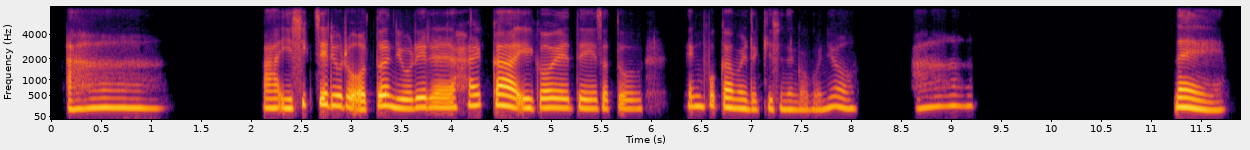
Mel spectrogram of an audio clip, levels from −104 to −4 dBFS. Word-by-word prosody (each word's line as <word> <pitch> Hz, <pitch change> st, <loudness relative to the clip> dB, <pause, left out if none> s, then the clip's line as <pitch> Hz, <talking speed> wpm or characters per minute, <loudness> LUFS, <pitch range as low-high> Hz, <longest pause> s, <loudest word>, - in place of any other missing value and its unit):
아. 205 Hz, +1 st, -3 dB, 1.0 s
아 205 Hz, 0 st, 0 dB
이 200 Hz, -, +1 dB
식재료로 250 Hz, -1 st, +1 dB
어떤 235 Hz, +7 st, +3 dB
요리를 195 Hz, -, +2 dB
할까? 255 Hz, -, +4 dB
이거에 210 Hz, 0 st, +2 dB
대해서 195 Hz, -2 st, -2 dB
또 190 Hz, 0 st, -5 dB, 0.5 s
행복감을 225 Hz, -5 st, 0 dB
느끼시는 180 Hz, 0 st, -6 dB
거군요. 190 Hz, +4 st, -6 dB, 0.6 s
아. 240 Hz, +4 st, -8 dB, 2.0 s
네. 185 Hz, -7 st, +2 dB
205 Hz, 170 characters per minute, -22 LUFS, 190-225 Hz, 2.0 s, 할까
